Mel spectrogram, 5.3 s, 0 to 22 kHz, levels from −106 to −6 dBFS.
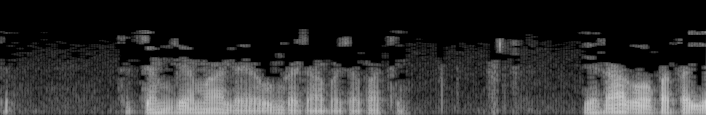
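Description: From start to finish the speech has a hollow, watery quality, with s sounds breaking into metallic chirps and consonant onsets smeared. Nothing survives above a fixed treble cutoff. On a spectrogram this shows as a flat ceiling, with sparse patches of energy blinking on and off below it from frame to frame. The cause is likely MP3 compression at a very low bitrate, around 16 kbps, where the encoder cuts the treble and drops weaker frequency lines it cannot afford to code.

Running through the whole clip as well is overlap-add ripple. The sound was split into windowed frames and rebuilt with overlaps that do not add up to a steady gain, so the level dips and recovers once per frame, roughly 50 times a second, with swings of about 60 dB. The voice takes on a fast flutter, a rough tremolo. A waveform shows the envelope chopped into regular scallops, and a spectrogram shows evenly spaced vertical stripes.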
